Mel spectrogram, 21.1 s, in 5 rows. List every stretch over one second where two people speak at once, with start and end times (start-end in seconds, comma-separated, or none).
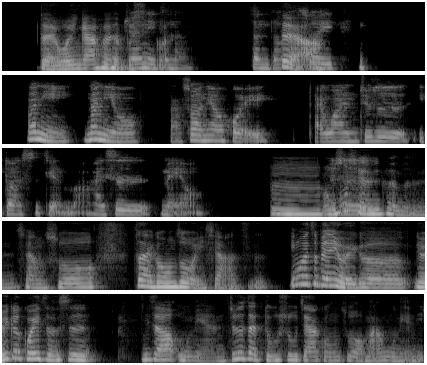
none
